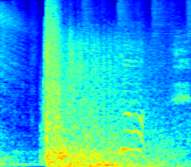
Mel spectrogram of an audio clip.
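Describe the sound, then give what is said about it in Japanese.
A sudden, loud crashing impact as a pitched curveball bends at a right angle and smashes through a garage shutter, rumbling on for about a second before easing off. No one speaks over it. “直角に曲がってガレージのシャッターを突き破った”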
